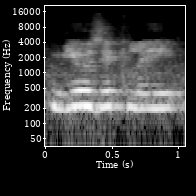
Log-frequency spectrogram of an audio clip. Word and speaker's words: musically: A will be silent and it will not be pronounced. Artistically وليس artistically, and the same logically وليس logically. And so as we said, artistically, logically, musically and romantically وليس musically or logically.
